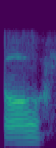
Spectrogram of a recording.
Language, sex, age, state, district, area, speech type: Manipuri, male, 30-45, Manipur, Senapati, rural, conversation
